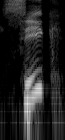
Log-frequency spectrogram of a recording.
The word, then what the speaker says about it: Sikh: Like a- He's Sikh. Zeke? oh, Sikh. Seek? Yeah. Like the board brand.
